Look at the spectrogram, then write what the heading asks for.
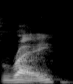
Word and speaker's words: Rai: discussed um which was the case i pronounced rai r-a-i um and they pronounced rey i think kara ulsterberg uh referred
